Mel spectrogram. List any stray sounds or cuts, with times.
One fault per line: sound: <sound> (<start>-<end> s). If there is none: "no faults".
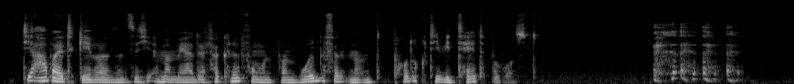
sound: laugh (6.5-7.5 s)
